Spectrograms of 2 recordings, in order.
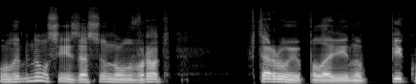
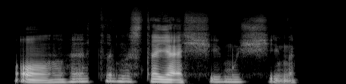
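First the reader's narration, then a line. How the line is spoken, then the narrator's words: Crystal-clear voice. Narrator (Russian): Госпожа Мозес произнесла хрустальным голосом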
